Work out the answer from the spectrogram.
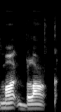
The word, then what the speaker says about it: Mont Blanc: I think it's I think it's pronounced Mont Blanc.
